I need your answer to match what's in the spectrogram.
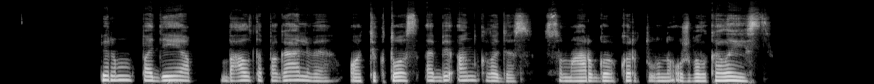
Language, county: Lithuanian, Panevėžys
